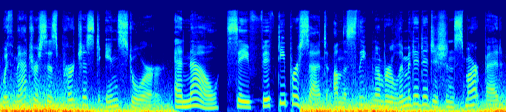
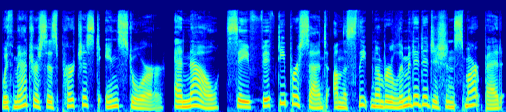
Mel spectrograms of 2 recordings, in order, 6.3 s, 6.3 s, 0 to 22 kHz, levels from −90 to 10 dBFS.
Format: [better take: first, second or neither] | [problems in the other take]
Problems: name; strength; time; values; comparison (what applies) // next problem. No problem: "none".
second | low rumble; loud; until 2 s and from 4 s on; 5 dB below the speech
